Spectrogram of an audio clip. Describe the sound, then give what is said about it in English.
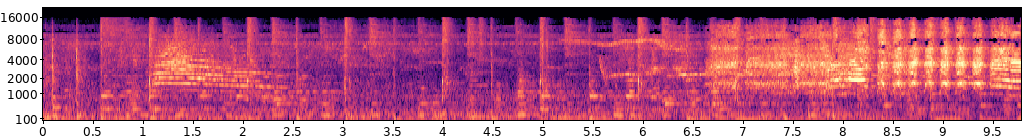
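A trumpeter hornbill at Jurong Bird Park mimics a cat, giving several nasal, cat-like wailing calls, also like a plastic party horn, ending in a quicker pulsing burst over a steady murmur of outdoor background noise. “However, the trumpeter hornbill has a rather convincing cat.”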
